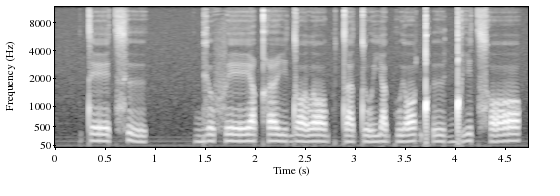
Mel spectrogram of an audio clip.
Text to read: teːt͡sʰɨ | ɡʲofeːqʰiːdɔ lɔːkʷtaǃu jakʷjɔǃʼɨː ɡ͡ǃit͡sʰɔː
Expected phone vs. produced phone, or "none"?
ǃ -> t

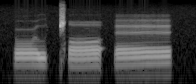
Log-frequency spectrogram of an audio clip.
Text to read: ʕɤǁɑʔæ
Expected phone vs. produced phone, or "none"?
ɤ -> o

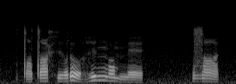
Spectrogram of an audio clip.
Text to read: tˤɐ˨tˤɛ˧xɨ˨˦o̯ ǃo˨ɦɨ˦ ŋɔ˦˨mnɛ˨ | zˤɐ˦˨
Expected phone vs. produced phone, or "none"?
ǃ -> ɾ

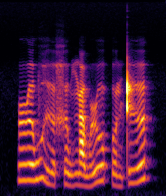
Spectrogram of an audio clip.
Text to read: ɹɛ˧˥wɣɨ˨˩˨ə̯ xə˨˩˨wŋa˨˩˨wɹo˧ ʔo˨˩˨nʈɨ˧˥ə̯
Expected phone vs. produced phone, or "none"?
ɛ˧˥ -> ə˧˥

